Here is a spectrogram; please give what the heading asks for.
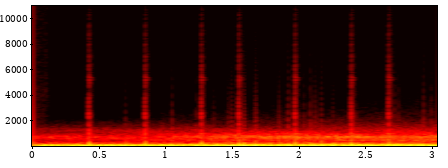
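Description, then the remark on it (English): A heavy, continuous low rumble of large trucks approaching from the distance on a wide main road through dense woods, carrying dozens of people, with faint rhythmic ticks repeating about three times a second over a steady, loud drone. “Large trucks hurtled by her, carrying dozens of people cheering and waving red and white signs.”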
